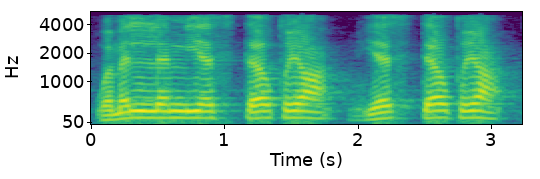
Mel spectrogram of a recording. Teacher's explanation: كسر الطاء في حد ذاته بيساعد على تخليص التاء من الطاء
